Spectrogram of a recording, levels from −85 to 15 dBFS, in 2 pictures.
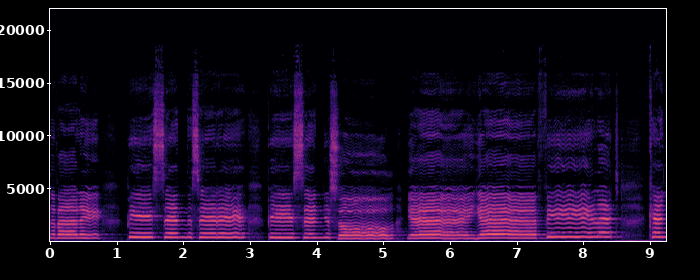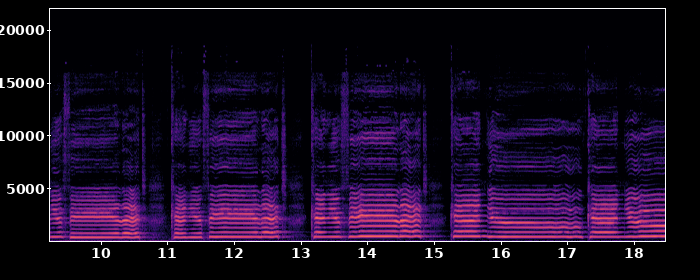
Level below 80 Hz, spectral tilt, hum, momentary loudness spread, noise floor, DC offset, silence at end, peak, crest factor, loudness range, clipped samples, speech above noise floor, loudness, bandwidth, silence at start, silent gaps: -62 dBFS; 0 dB/octave; none; 9 LU; -48 dBFS; under 0.1%; 0 s; -12 dBFS; 14 dB; 5 LU; under 0.1%; 21 dB; -24 LUFS; 17 kHz; 0 s; none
